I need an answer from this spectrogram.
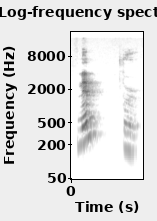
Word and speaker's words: member: 그래서 전체적인 발음은 member, member, member, member 이렇게 되겠죠.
